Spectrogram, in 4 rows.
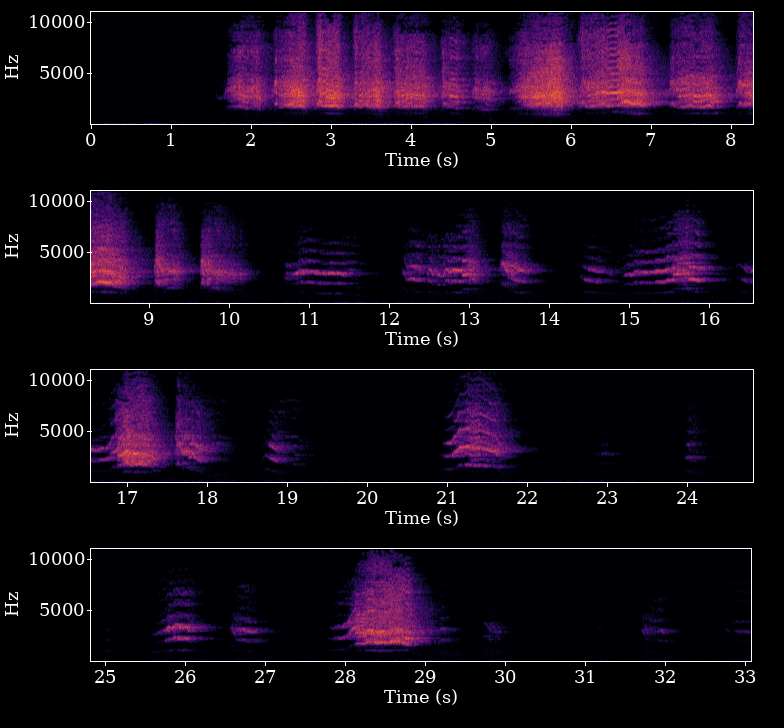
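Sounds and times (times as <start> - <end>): fox screeching and yelping: 1.8 - 9.9.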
